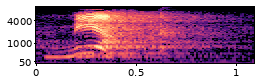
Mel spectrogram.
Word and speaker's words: milk: Ada milk. Repeat after me. Milk. K-nya agak dibaca ya. Milk.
